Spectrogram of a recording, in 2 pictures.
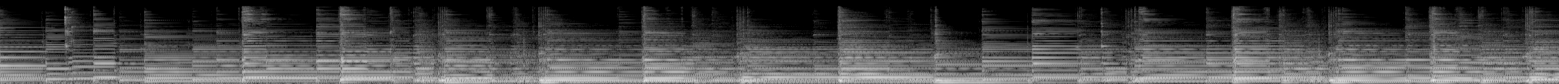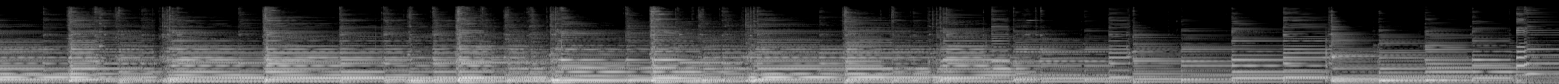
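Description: Epiphone all-solid J-45 acoustic guitar played without a break, strummed chords mixed with picked notes.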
